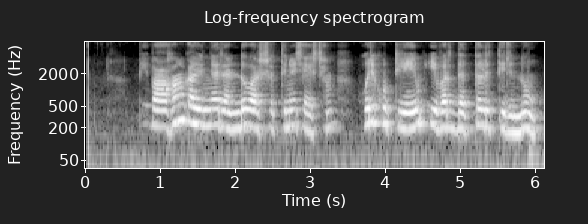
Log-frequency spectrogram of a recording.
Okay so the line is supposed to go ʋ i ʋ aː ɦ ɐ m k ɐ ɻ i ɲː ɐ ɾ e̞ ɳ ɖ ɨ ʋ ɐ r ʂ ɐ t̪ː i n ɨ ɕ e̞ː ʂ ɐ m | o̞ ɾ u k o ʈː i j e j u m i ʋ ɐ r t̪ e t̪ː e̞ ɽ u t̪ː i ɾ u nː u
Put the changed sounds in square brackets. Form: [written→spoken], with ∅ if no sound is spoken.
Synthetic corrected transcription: ʋ i ʋ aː ɦ ɐ m k ɐ ɻ i ɲː ɐ ɾ e̞ ɳ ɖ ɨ ʋ ɐ r ʂ ɐ t̪ː i n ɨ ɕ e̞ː ʂ ɐ m | o̞ ɾ u k [o→u] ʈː i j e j u m i ʋ ɐ r [t̪→d̪] e t̪ː e̞ ɽ u t̪ː i ɾ u nː u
